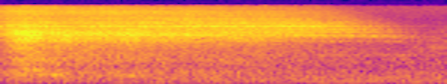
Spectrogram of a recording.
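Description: A woman making one long, breathy hiss of pressurized air forced out between her teeth. This is the 'hee' sound of a singer's breath-support exercise, and it fades away near the end.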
